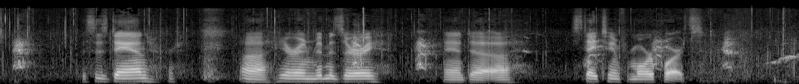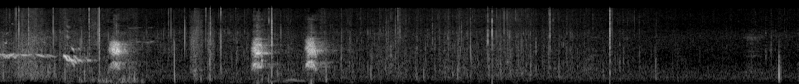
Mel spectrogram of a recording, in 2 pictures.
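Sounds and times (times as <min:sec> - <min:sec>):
dog barking and yipping: 0:00.0 - 0:00.4, 0:03.4 - 0:04.5, 0:05.2 - 0:09.6, 0:10.4 - 0:11.4
dog whining: 0:07.2 - 0:09.6.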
